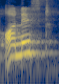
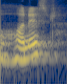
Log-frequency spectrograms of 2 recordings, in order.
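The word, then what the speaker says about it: honest: लगा दिया है तो ऑनेस्ट अगर आप पढ़ते हैं अगर इसको मैं उर्दू में लिखूं तो इसको नेस्ट तो नहीं पढ़ते हम ऑनेस्ट पढ़ते हैं यानी एच साइलेंट कर देते तो हमारा जो वर्ड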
